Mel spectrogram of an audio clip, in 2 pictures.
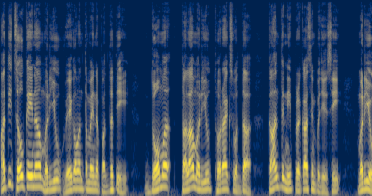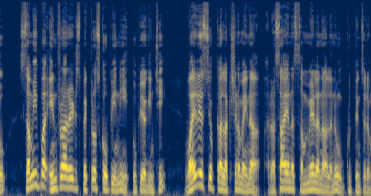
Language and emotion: Telugu, neutral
